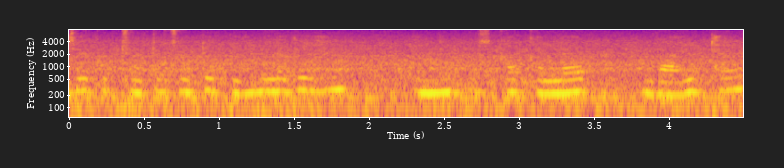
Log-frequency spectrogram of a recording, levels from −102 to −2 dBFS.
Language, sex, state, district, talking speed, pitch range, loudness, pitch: Hindi, female, Uttar Pradesh, Lucknow, 145 wpm, 230-255 Hz, -14 LUFS, 240 Hz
